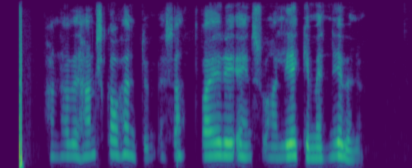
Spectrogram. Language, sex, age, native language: Icelandic, female, 50-59, Icelandic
